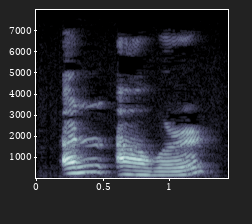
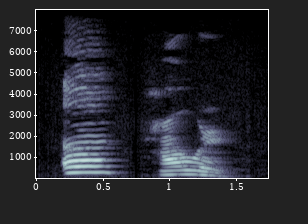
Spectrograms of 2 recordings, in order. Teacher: Kita melihat huruf H sebagai konsonan, tapi kita mendengar bunyi O, jadi ini harus diucapkan an hour dan bukan a hour.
